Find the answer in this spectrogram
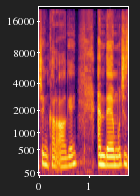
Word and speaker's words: karaage: We say chicken karaage sometimes online, but it's chicken karaage, and then which is like a Japanese kind of fried chicken.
